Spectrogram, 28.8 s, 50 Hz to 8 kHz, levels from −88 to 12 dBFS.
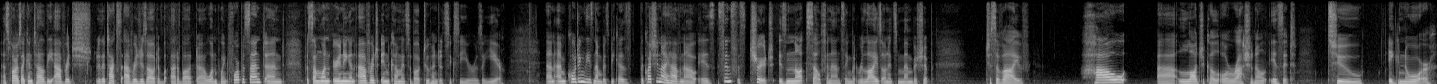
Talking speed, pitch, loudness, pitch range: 135 wpm, 165 Hz, -21 LUFS, 155-185 Hz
